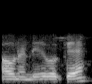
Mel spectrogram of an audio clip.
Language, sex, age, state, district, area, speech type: Telugu, male, 30-45, Andhra Pradesh, Kadapa, rural, conversation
